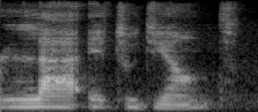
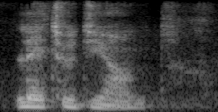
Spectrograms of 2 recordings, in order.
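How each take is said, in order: First: The article keeps its vowel before the noun. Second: The article's vowel is dropped before the noun. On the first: The speaker calls it wrong. "You cannot say ... la étudiante" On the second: The speaker calls it right. "So you will say ... l'étudiante"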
